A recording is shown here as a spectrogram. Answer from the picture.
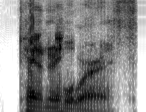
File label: "pennyworth", American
